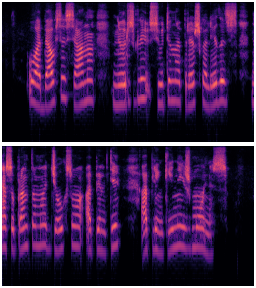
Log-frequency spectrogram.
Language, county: Lithuanian, Panevėžys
